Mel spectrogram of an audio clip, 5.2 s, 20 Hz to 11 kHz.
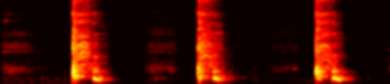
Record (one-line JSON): {"three_cough_length": "5.2 s", "three_cough_amplitude": 32768, "three_cough_signal_mean_std_ratio": 0.36, "survey_phase": "beta (2021-08-13 to 2022-03-07)", "age": "45-64", "gender": "Male", "wearing_mask": "No", "symptom_none": true, "smoker_status": "Ex-smoker", "respiratory_condition_asthma": false, "respiratory_condition_other": false, "recruitment_source": "REACT", "submission_delay": "1 day", "covid_test_result": "Negative", "covid_test_method": "RT-qPCR"}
